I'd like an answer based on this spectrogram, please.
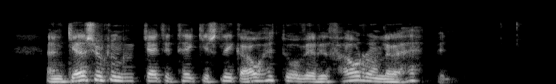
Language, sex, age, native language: Icelandic, male, 80-89, Icelandic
